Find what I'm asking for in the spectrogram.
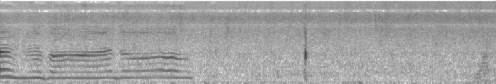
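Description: Water from the Sawan Bhado fountain at Saheliyon Ki Bari garden in Udaipur patters steadily like rainfall, a soft continuous hiss under a brief voice and one sharp click.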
